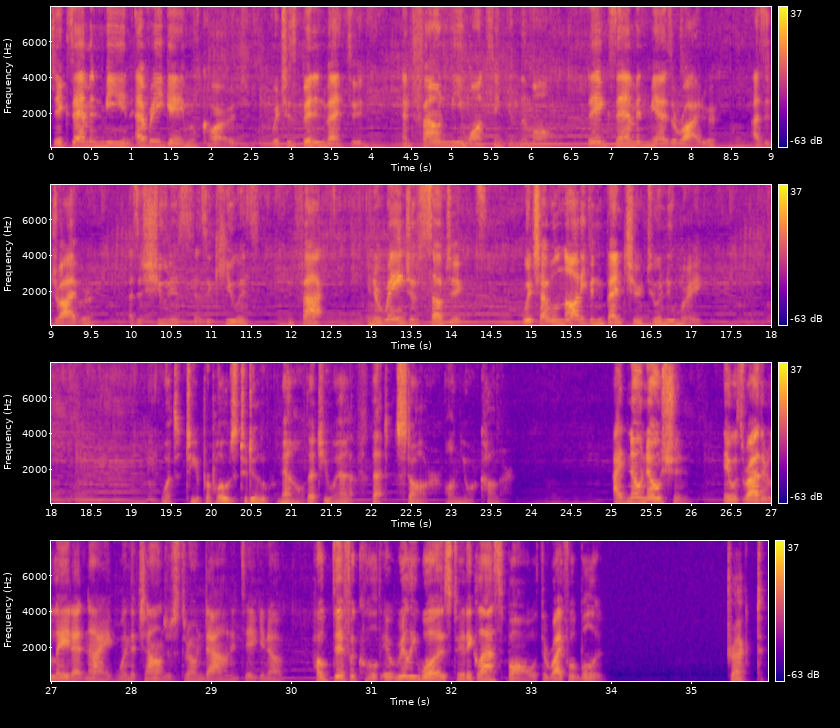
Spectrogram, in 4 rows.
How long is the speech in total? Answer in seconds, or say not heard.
31 s.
